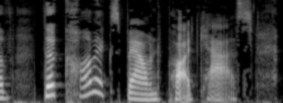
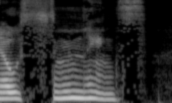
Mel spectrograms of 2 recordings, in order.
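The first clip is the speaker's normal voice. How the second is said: put-on mumble under the breath. Retelling how an instructor quietly stated the printing rules: imitating Tim mumbling under his breath. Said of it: "kind of mumbled under his breath".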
